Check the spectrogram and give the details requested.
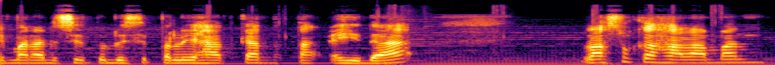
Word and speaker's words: Eida: lagi kalau teman-teman bingung eida ini sebenarnya penulisannya Bagaimana penulisannya tetap a alias ada tapi dibacanya eida jadi gak usah bingung namanya eida atau ada sama saja oke di sini disebutkan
